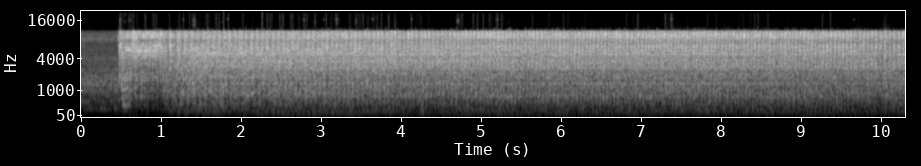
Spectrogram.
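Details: Briggs & Stratton 17.5 hp OHV single-cylinder lawnmower engine, muffler on, spark tester fitted, battery 12.7 V: catches right away and runs at a steady, even drone with no stumbling; spark strong and consistent.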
